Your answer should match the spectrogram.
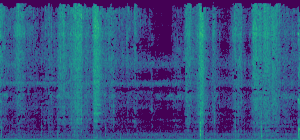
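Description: Faint scuffing and a few soft clicks from a handheld jab-type seedling transplanter being pushed through black plastic mulch into the soil and worked open, over a steady low rumble.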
